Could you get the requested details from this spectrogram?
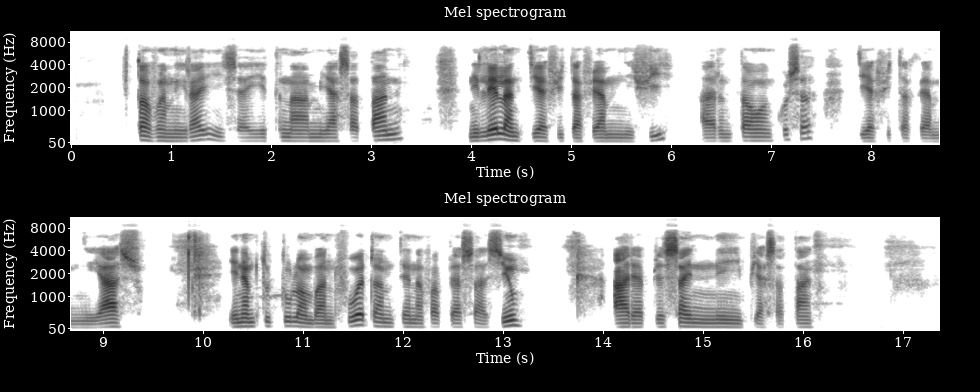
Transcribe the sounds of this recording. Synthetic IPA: fi̥t̪ovaniɾajiz̥aɦet̪inəmiasət̪ani | nilelənid̪̥iav̥it̪av̥eaminiv̥i | aɾint̪awankusəd̪̥iəv̥it̪aveaminiaz̥u̥ | enamint̪ut̪ulambaniv̥uaʈ͡ʂənit̪enəfapjasazi | aɾiapesajninipiasət̪ani̥

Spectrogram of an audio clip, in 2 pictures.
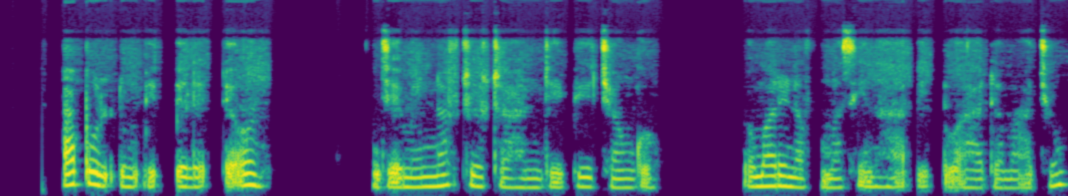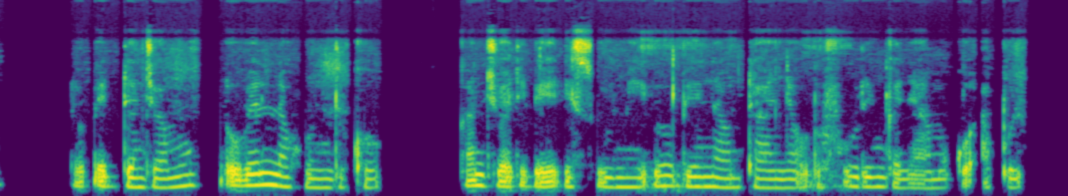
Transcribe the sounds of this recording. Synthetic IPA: ʔapulɗumɓiɓːɛlɛ̰ɗːɛ̰ʔɔn | d͡ʒɛminːaftiɾtaɦandɛ̰bɛd͡ʒaŋɡɔ̰ | ɗɔmaɾinafumasḭnɦa̰ɓiɗːɔ̰ʔadama̰d͡ʒum | ɗɔɓɛdːaɲd͡ʒamɔɗɔ̰wɛlnahunːdukʰɔ | kand͡ʒuwa̰ɗibɛ̰ɗisumiɗɔbɛɲawntaɲa̰wɗɔfuɾiŋɡaɲamɔɡɔ̰ʔapul

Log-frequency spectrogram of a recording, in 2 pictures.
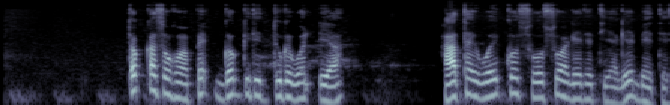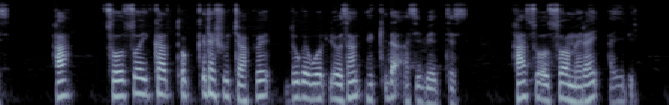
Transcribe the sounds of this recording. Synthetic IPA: t̪ʼɔkʼːɐsɔɦʊwaːpːɛɡɔɡːɪd̪ɪd̪ʊɡɛwɔlʔɪjaː | haːt̪ːɐjwɔjkːɔso̞ːsːʊwaːɡe̞ːt̪ɛt̪ʰːɪjaːɡe̞ːbe̞ːt̪ːe̞ːs | hɐ | so̞ːsːɔjkːɐt̪ʼɔkʼːɪd̪ɐʃʊt͡ʃːaːpːɛ | d̪ʊɡɛwɔlʔːɪjo̞ːsɐnɛkʼːɪd̪ɐ̰ʔɐsɪbe̞ːt̪ːe̞ːs | hɐso̞ːsːʊwaːmɛɾɐjɐjɪbɪ

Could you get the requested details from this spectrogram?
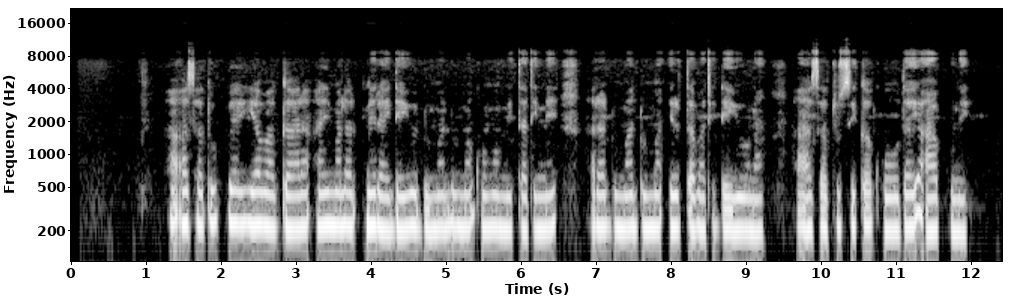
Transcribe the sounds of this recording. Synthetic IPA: hɐʔɐsɐt̪ʊpːɛjɐβɐɡːaːɾɐʔɐjmɐlɐmɛɾɐjd̪ɛjɪjɔd̪ʊmːɐd̪ʊmːɐkʼɔmɔmɪt̪ʼːɐt̪ɪnːɛhɐɾɐd̪ʊmːɐd̪ʊmːɐʔɪɾt̪ʼːɐbɐt̪ɪd̪ɛɪjoːnɐ | hɐ̰ːsɐt̪ʊsːɪkːɐkʼoːd̪ɐjaːpʼːʊnɛ

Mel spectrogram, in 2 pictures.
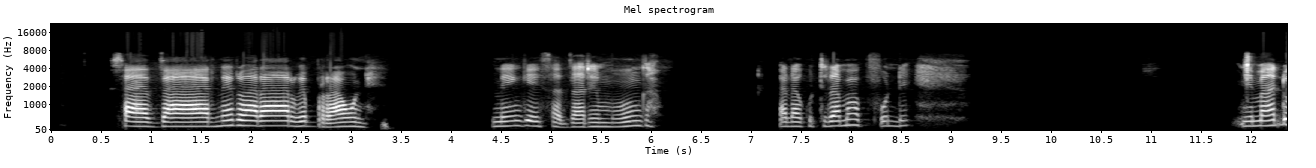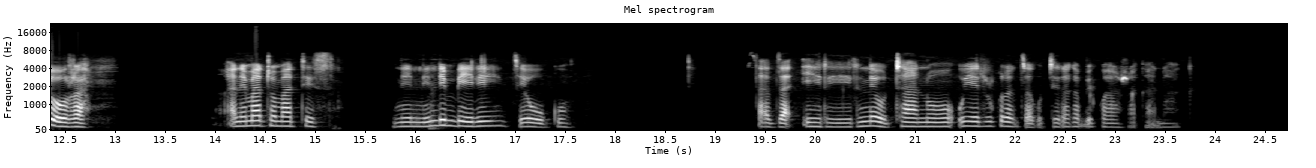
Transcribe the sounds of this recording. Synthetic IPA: sad͡zarine̞ruʋaɾarwe̞burauni | rine̞ŋɡe̞sad͡zaɾimuŋɡa | kanakutiramap͡funde | nemaɗo̞ra | a̰ne̞mato̞matisi̥ | ne̞n̤indemberid͡ze̞uːku | sad͡za̰iririne̞ɦutʰano̞uje̞ririkuratid͡zakutirakaɓikwaʐa̰ka̰naːkḁ

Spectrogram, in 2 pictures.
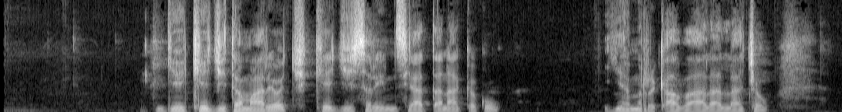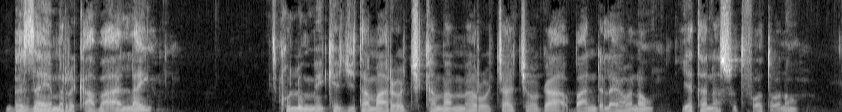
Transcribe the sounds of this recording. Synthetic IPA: jɛkʰe̞d͡ʒit̪ʰəmaɾiwo̞t͡ʃːkʰe̞d͡ʒisɨɾensijat̪ʼːənakʼːəkʼu | jɛmɨɾɨkʼaβaʔalalːat͡ʃːɛw | bəzːajɛmɨɾɨkʼaβaʔalːaj | hulːumjɛkʰed͡ʒit̪ʰəmaɾiwo̞t͡ʃːkʰəməmːəɾo̞t͡ʃːa̰t͡ʃːɛ̰wɡa̰band̪lajho̞nəw | jɛt̪ʰənəsːut̪fot̪ʼʰo̞nəw

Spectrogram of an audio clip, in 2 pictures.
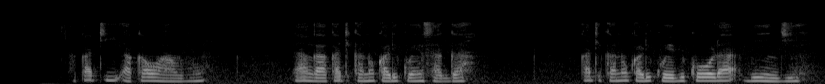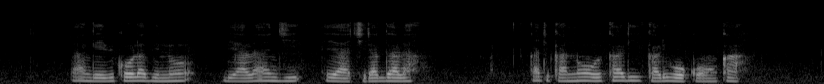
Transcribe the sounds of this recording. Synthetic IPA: akatiakawaːɱvu | eɾa̰ːŋɡaːkati̥kano̞kalikwe̞ːnsaɡa | katikano̞kalikwe̞ːβiko̞laβiːɲɟi | eɾa̰ːŋɡe̞ːβiko̞laβino̞ | βjalaːɲɟi | e̞jaciɾaɡala | akatikano̞wekalikaliwo̞ko̞ːŋka

